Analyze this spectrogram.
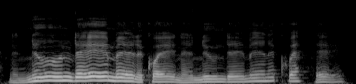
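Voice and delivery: "Nin nunde minekwe" slow, each syllable clear; slow teaching demo. Shown as a demonstration. To the kids, teaching how to say I'm thirsty, slow. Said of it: "you'd say".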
